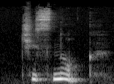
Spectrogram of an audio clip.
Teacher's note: the stress falls on the second syllable there are only two syllables in this word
